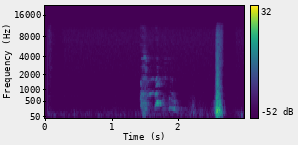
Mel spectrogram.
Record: {
  "cough_length": "3.0 s",
  "cough_amplitude": 21042,
  "cough_signal_mean_std_ratio": 0.2,
  "survey_phase": "beta (2021-08-13 to 2022-03-07)",
  "age": "45-64",
  "gender": "Female",
  "wearing_mask": "No",
  "symptom_none": true,
  "symptom_onset": "6 days",
  "smoker_status": "Ex-smoker",
  "respiratory_condition_asthma": false,
  "respiratory_condition_other": false,
  "recruitment_source": "REACT",
  "submission_delay": "4 days",
  "covid_test_result": "Negative",
  "covid_test_method": "RT-qPCR",
  "influenza_a_test_result": "Negative",
  "influenza_b_test_result": "Negative"
}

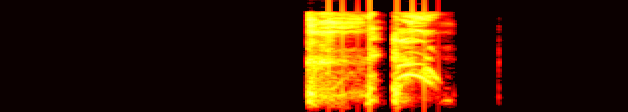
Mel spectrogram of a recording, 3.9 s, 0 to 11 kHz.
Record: {
  "cough_length": "3.9 s",
  "cough_amplitude": 28570,
  "cough_signal_mean_std_ratio": 0.3,
  "survey_phase": "beta (2021-08-13 to 2022-03-07)",
  "age": "45-64",
  "gender": "Female",
  "wearing_mask": "No",
  "symptom_cough_any": true,
  "symptom_runny_or_blocked_nose": true,
  "symptom_sore_throat": true,
  "symptom_fatigue": true,
  "symptom_fever_high_temperature": true,
  "symptom_headache": true,
  "symptom_change_to_sense_of_smell_or_taste": true,
  "symptom_loss_of_taste": true,
  "symptom_onset": "4 days",
  "smoker_status": "Ex-smoker",
  "respiratory_condition_asthma": false,
  "respiratory_condition_other": false,
  "recruitment_source": "Test and Trace",
  "submission_delay": "2 days",
  "covid_test_result": "Positive",
  "covid_test_method": "RT-qPCR",
  "covid_ct_value": 20.7,
  "covid_ct_gene": "ORF1ab gene"
}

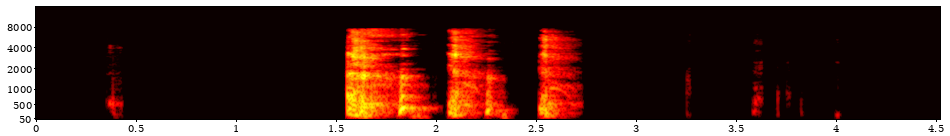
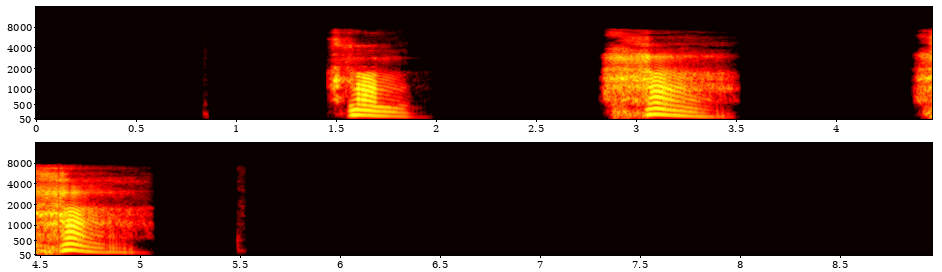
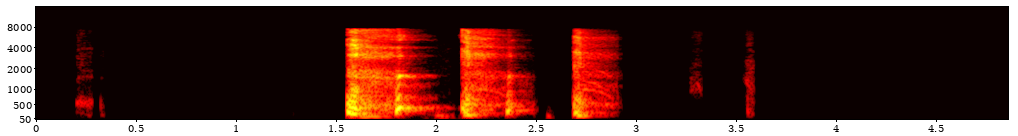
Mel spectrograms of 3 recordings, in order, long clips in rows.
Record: {
  "cough_length": "4.5 s",
  "cough_amplitude": 16898,
  "cough_signal_mean_std_ratio": 0.24,
  "exhalation_length": "9.0 s",
  "exhalation_amplitude": 23396,
  "exhalation_signal_mean_std_ratio": 0.23,
  "three_cough_length": "4.9 s",
  "three_cough_amplitude": 15566,
  "three_cough_signal_mean_std_ratio": 0.23,
  "survey_phase": "alpha (2021-03-01 to 2021-08-12)",
  "age": "18-44",
  "gender": "Female",
  "wearing_mask": "No",
  "symptom_cough_any": true,
  "symptom_fatigue": true,
  "smoker_status": "Current smoker (11 or more cigarettes per day)",
  "respiratory_condition_asthma": false,
  "respiratory_condition_other": false,
  "recruitment_source": "Test and Trace",
  "submission_delay": "2 days",
  "covid_test_result": "Positive",
  "covid_test_method": "RT-qPCR"
}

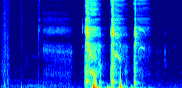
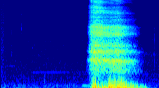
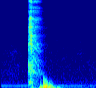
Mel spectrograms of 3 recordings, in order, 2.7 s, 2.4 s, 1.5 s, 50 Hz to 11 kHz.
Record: {
  "three_cough_length": "2.7 s",
  "three_cough_amplitude": 9526,
  "three_cough_signal_mean_std_ratio": 0.28,
  "exhalation_length": "2.4 s",
  "exhalation_amplitude": 4002,
  "exhalation_signal_mean_std_ratio": 0.47,
  "cough_length": "1.5 s",
  "cough_amplitude": 1828,
  "cough_signal_mean_std_ratio": 0.4,
  "survey_phase": "beta (2021-08-13 to 2022-03-07)",
  "age": "18-44",
  "gender": "Female",
  "wearing_mask": "No",
  "symptom_none": true,
  "smoker_status": "Never smoked",
  "respiratory_condition_asthma": false,
  "respiratory_condition_other": false,
  "recruitment_source": "REACT",
  "submission_delay": "1 day",
  "covid_test_result": "Negative",
  "covid_test_method": "RT-qPCR"
}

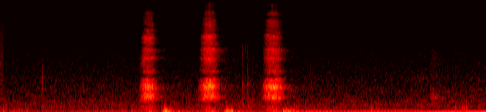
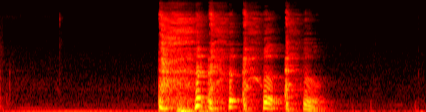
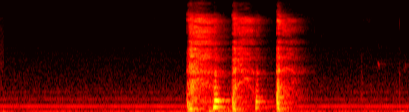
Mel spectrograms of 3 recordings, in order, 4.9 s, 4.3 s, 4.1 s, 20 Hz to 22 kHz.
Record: {
  "exhalation_length": "4.9 s",
  "exhalation_amplitude": 375,
  "exhalation_signal_mean_std_ratio": 0.58,
  "cough_length": "4.3 s",
  "cough_amplitude": 5377,
  "cough_signal_mean_std_ratio": 0.42,
  "three_cough_length": "4.1 s",
  "three_cough_amplitude": 3724,
  "three_cough_signal_mean_std_ratio": 0.33,
  "survey_phase": "alpha (2021-03-01 to 2021-08-12)",
  "age": "45-64",
  "gender": "Male",
  "wearing_mask": "No",
  "symptom_none": true,
  "smoker_status": "Never smoked",
  "respiratory_condition_asthma": false,
  "respiratory_condition_other": false,
  "recruitment_source": "REACT",
  "submission_delay": "1 day",
  "covid_test_result": "Negative",
  "covid_test_method": "RT-qPCR"
}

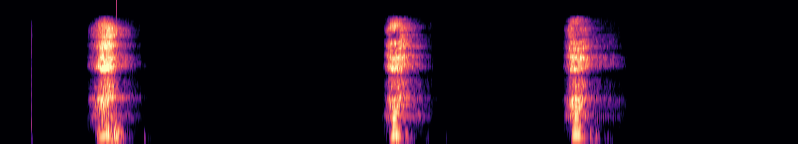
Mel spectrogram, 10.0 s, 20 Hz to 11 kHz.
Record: {
  "exhalation_length": "10.0 s",
  "exhalation_amplitude": 23791,
  "exhalation_signal_mean_std_ratio": 0.23,
  "survey_phase": "beta (2021-08-13 to 2022-03-07)",
  "age": "65+",
  "gender": "Male",
  "wearing_mask": "No",
  "symptom_none": true,
  "smoker_status": "Never smoked",
  "respiratory_condition_asthma": false,
  "respiratory_condition_other": false,
  "recruitment_source": "REACT",
  "submission_delay": "7 days",
  "covid_test_result": "Negative",
  "covid_test_method": "RT-qPCR",
  "influenza_a_test_result": "Negative",
  "influenza_b_test_result": "Negative"
}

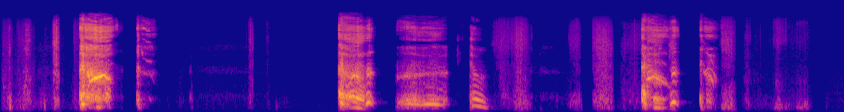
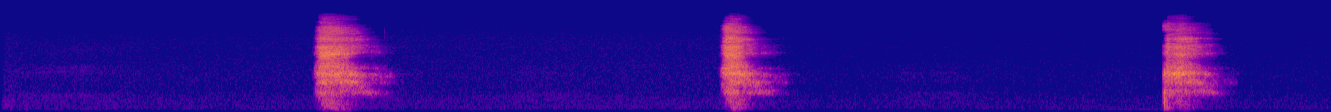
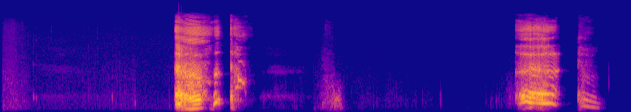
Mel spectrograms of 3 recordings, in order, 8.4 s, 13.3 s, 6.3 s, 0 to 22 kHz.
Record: {
  "three_cough_length": "8.4 s",
  "three_cough_amplitude": 20582,
  "three_cough_signal_mean_std_ratio": 0.3,
  "exhalation_length": "13.3 s",
  "exhalation_amplitude": 8493,
  "exhalation_signal_mean_std_ratio": 0.23,
  "cough_length": "6.3 s",
  "cough_amplitude": 29204,
  "cough_signal_mean_std_ratio": 0.29,
  "survey_phase": "beta (2021-08-13 to 2022-03-07)",
  "age": "45-64",
  "gender": "Female",
  "wearing_mask": "No",
  "symptom_cough_any": true,
  "symptom_runny_or_blocked_nose": true,
  "symptom_sore_throat": true,
  "symptom_diarrhoea": true,
  "symptom_fatigue": true,
  "symptom_onset": "2 days",
  "smoker_status": "Never smoked",
  "respiratory_condition_asthma": false,
  "respiratory_condition_other": false,
  "recruitment_source": "Test and Trace",
  "submission_delay": "2 days",
  "covid_test_result": "Positive",
  "covid_test_method": "RT-qPCR",
  "covid_ct_value": 18.4,
  "covid_ct_gene": "N gene"
}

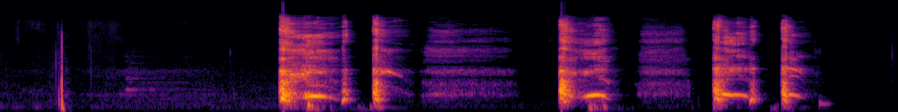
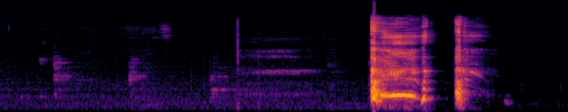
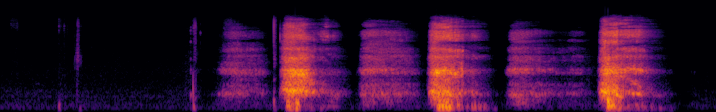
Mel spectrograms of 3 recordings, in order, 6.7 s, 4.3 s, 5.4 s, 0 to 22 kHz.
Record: {
  "three_cough_length": "6.7 s",
  "three_cough_amplitude": 32562,
  "three_cough_signal_mean_std_ratio": 0.33,
  "cough_length": "4.3 s",
  "cough_amplitude": 32693,
  "cough_signal_mean_std_ratio": 0.27,
  "exhalation_length": "5.4 s",
  "exhalation_amplitude": 31788,
  "exhalation_signal_mean_std_ratio": 0.33,
  "survey_phase": "alpha (2021-03-01 to 2021-08-12)",
  "age": "18-44",
  "gender": "Female",
  "wearing_mask": "No",
  "symptom_cough_any": true,
  "symptom_shortness_of_breath": true,
  "symptom_fatigue": true,
  "symptom_onset": "3 days",
  "smoker_status": "Ex-smoker",
  "respiratory_condition_asthma": true,
  "respiratory_condition_other": false,
  "recruitment_source": "Test and Trace",
  "submission_delay": "1 day",
  "covid_test_result": "Positive",
  "covid_test_method": "RT-qPCR",
  "covid_ct_value": 32.5,
  "covid_ct_gene": "N gene"
}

